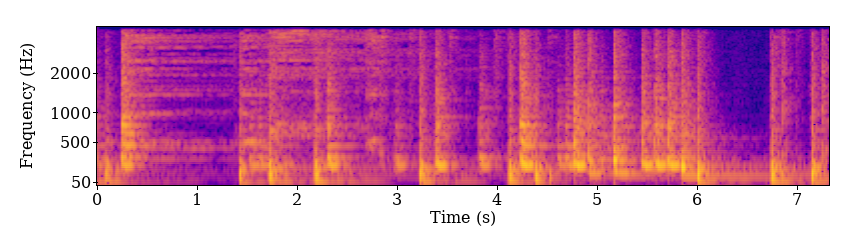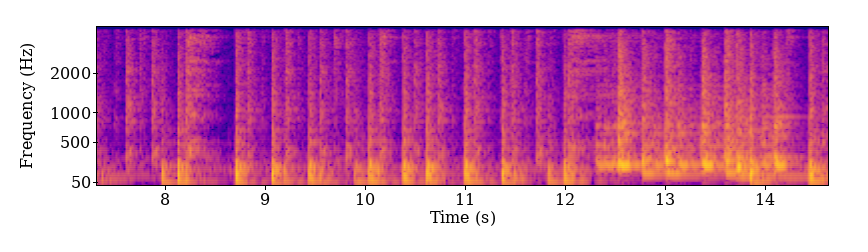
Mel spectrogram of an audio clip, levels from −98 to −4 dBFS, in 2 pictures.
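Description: Short concealed packet loss at 6.68 to 6.73 s: about 40 ms of audio arrived too late, so the receiver stretched the preceding sound across the gap, leaving a brief smeared blip.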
